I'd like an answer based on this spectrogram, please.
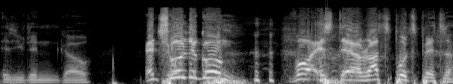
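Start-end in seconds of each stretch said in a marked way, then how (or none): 1.4-4.6 all-out shout, very loud and very high. Saying how a German question should have been asked, shouted loudly. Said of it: "No, I didn't shout at him".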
